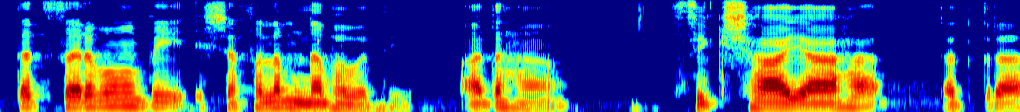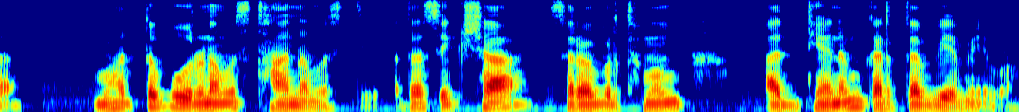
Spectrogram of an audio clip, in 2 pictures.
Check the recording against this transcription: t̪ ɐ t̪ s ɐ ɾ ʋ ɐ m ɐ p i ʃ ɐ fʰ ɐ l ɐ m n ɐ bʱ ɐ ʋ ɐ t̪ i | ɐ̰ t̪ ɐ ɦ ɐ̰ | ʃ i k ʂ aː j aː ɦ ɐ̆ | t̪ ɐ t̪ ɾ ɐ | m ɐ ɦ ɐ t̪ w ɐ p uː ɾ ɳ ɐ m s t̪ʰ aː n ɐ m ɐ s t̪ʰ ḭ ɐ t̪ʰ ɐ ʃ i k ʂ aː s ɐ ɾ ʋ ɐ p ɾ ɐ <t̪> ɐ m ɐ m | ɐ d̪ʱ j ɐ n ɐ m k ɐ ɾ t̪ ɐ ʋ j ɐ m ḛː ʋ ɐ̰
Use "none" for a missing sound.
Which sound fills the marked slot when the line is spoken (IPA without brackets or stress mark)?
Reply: t̪ʰ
